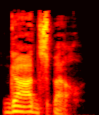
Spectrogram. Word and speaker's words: godspell: The word gospel is derived from the Old English word godspell. God, good, plus spell, news, story. Contrary to popular opinion, the Old English word God has a long O and is a reference not to God, but to that which is good.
